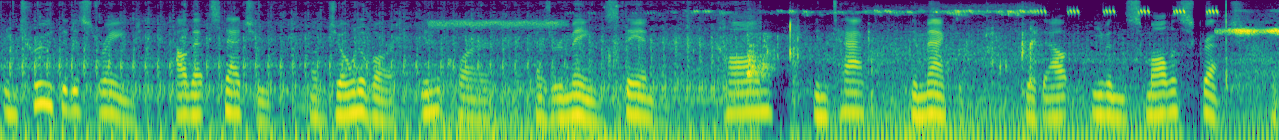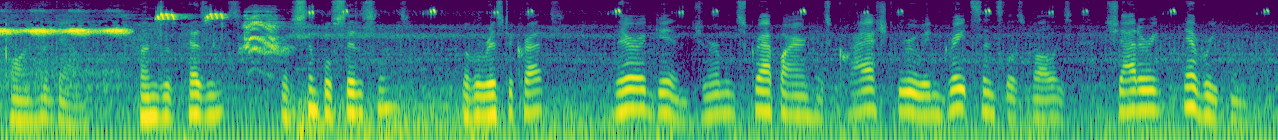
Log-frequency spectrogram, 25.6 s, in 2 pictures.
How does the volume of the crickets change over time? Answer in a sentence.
The volume of the crickets goes up, then down.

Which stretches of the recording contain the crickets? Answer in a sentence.
You can hear the crickets from 4.2 to 25.5 s.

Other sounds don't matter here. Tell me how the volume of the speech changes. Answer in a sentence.
The volume of the speech stays about the same.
